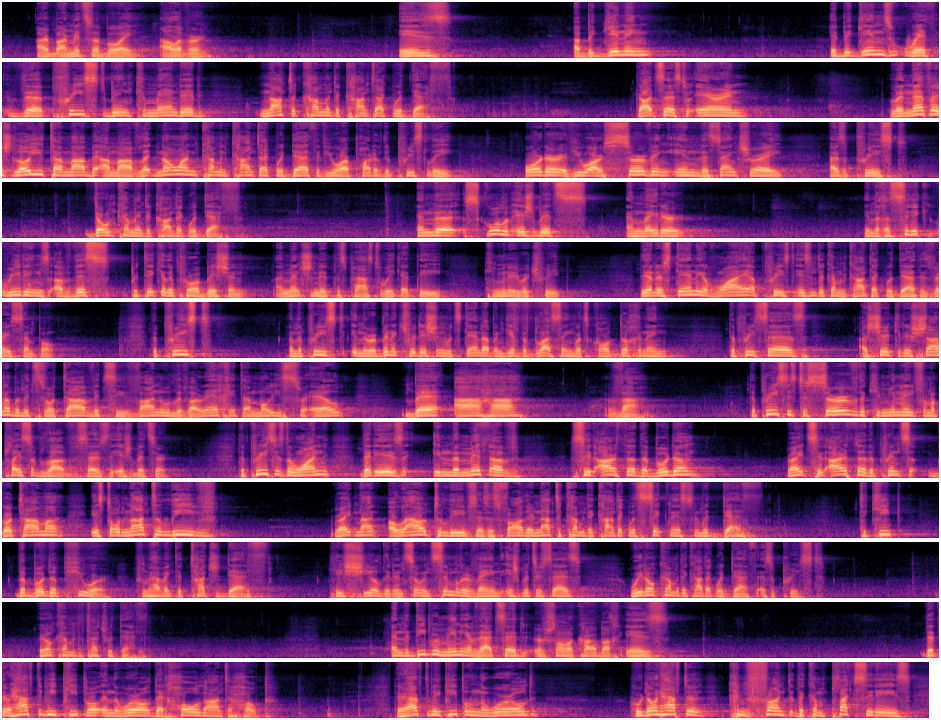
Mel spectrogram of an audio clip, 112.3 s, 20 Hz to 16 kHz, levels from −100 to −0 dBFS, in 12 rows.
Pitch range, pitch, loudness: 130-165 Hz, 145 Hz, -19 LUFS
